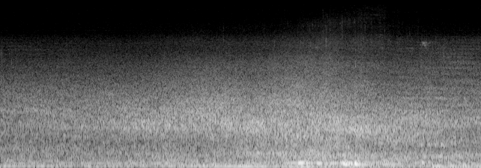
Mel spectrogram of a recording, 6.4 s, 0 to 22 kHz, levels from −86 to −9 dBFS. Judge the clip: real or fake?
real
